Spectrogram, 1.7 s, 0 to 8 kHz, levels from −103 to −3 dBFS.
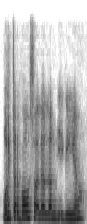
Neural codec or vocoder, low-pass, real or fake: codec, 16 kHz, 1.1 kbps, Voila-Tokenizer; 7.2 kHz; fake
